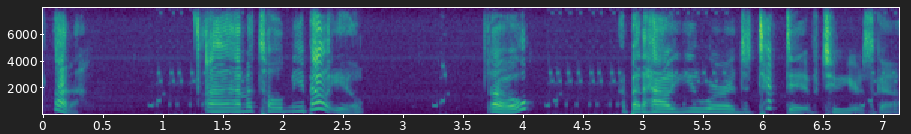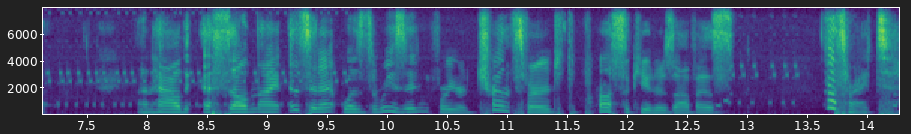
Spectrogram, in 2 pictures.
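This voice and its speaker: A woman's put-on character voice, high in pitch and lively in intonation, with big swings in loudness and long, frequent pauses. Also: moderate pace. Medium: game stream.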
